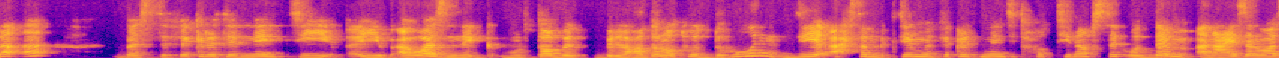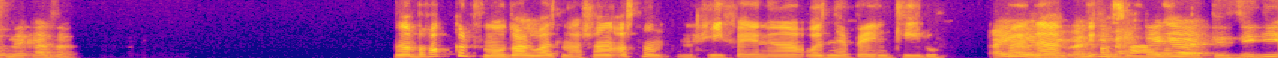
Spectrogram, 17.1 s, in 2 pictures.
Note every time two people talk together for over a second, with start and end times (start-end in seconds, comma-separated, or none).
15.2-16.5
